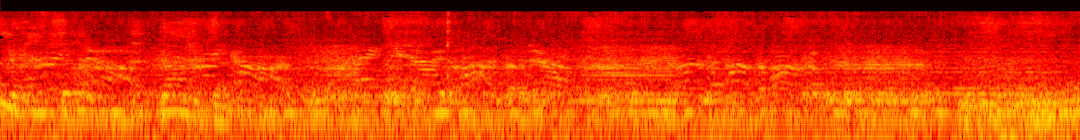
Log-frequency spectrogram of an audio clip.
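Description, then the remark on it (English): A field of race car engines rumbles and revs together in a continuous loud roar as the cars begin to roll off at the start of a race, Ryan Preece starting on pole, with indistinct voices mixed underneath. “As the cars begin to roll off now, Ryan Preece, he's starting on pole.”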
